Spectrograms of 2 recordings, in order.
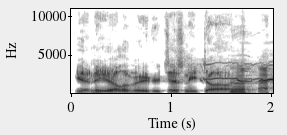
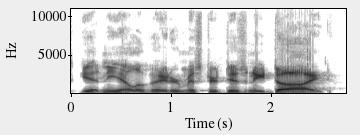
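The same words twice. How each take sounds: First: Loud imitation of mom, last words stretched; mom's blunt delivery. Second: Loud imitation of a blunt mother; mom's blunt delivery. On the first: Shown as a demonstration. Demonstrating how mom delivers bad news, loud blunt delivery. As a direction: shout it like mom's order, drawing out the ending. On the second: Mom breaks news of Disney's death to her son, loud blunt delivery. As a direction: belt out the bad news like an order, imitating mom. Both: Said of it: "that's how my mom delivers stuff".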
